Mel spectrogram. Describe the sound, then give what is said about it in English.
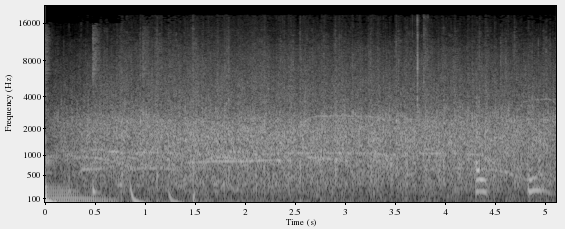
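Steady, dense audience applause opening the dating show Done Being Single, with many overlapping claps, holding an even loudness throughout and no clear voices rising above the clatter. “I want to add to that applause.”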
